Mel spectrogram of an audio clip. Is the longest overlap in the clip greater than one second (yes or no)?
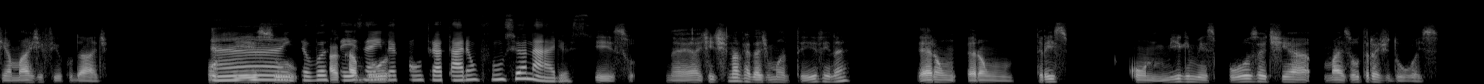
yes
